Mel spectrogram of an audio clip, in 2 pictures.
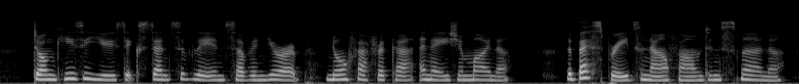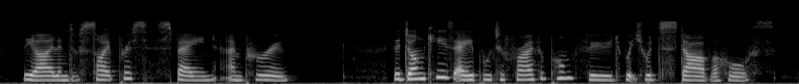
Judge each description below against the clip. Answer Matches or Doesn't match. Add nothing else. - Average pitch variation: Doesn't match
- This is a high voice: Matches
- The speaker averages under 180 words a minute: Matches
